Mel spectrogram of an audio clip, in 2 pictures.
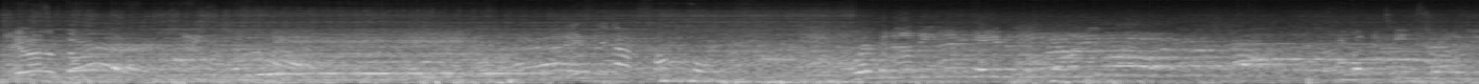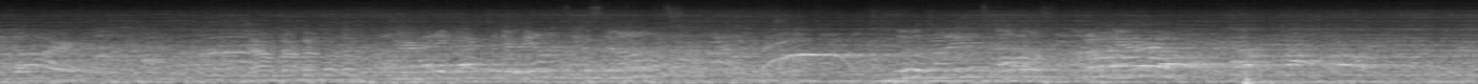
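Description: A crowd of people chatters and calls out all around in a large echoing hall.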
